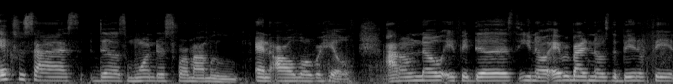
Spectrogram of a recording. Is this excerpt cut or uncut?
cut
